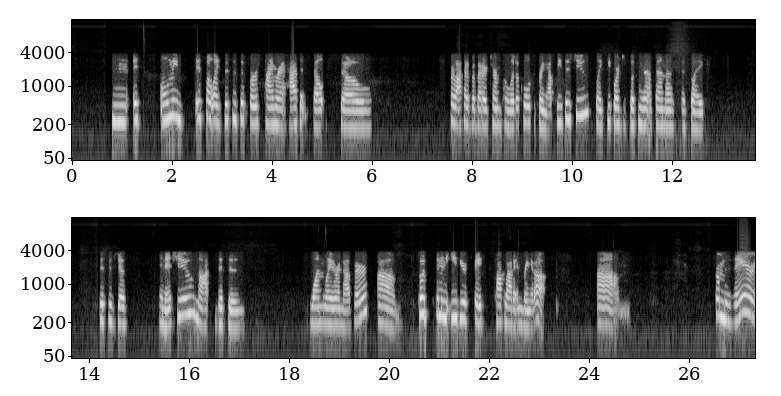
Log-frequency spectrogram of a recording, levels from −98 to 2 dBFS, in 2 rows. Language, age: English, 20-39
